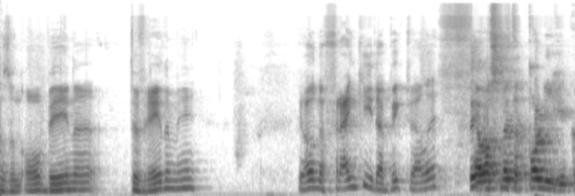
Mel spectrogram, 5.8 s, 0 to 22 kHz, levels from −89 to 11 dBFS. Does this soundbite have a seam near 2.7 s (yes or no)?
no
